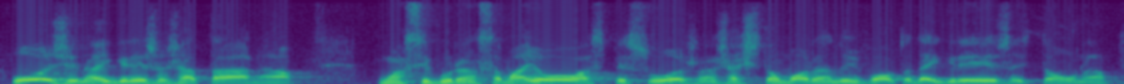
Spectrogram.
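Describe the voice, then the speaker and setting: A man originally from Sergipe's backlands in Northeastern Brazil, with the matching accent, explains local history spontaneously and didactically, frequently using check-in tags. His mid-range voice is warm, his intonation fairly even, and his speed normal.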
